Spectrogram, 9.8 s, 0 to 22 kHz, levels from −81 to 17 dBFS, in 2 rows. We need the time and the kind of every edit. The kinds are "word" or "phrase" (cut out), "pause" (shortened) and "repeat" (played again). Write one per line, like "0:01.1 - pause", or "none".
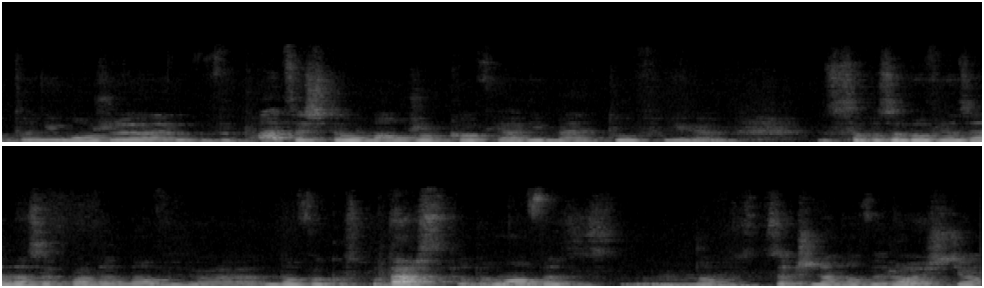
none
